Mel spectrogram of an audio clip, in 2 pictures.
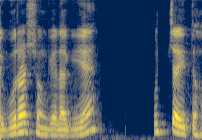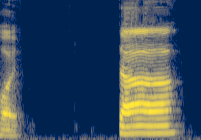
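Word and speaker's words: ت: তো তার মাখরাজ হচ্ছে জিহ্বার আগা সামনের উপরের দুই দাঁতের গোড়ার সঙ্গে লেগে তা উচ্চারিত হয়।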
